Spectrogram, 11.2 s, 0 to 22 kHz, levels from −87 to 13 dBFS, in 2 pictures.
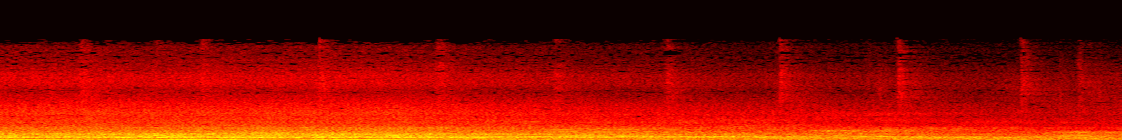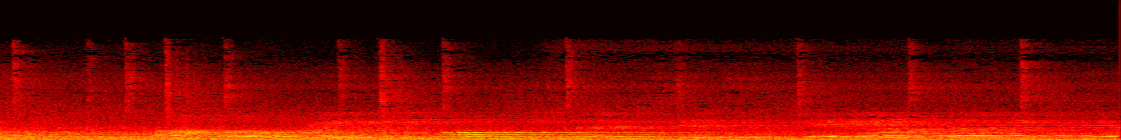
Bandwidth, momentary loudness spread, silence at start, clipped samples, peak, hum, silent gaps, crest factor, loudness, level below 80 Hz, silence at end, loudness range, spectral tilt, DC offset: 15.5 kHz; 13 LU; 0 s; under 0.1%; -2 dBFS; none; none; 16 dB; -20 LUFS; -26 dBFS; 0 s; 10 LU; -5.5 dB/octave; under 0.1%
